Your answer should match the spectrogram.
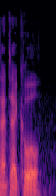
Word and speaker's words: AntiQCool: Yeah, and it's not Antique-Cool. They were, I think, I remember them saying, no, it's pronounced Anti-Cool.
